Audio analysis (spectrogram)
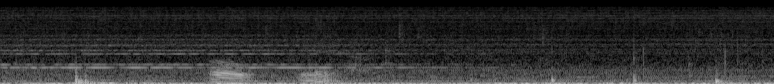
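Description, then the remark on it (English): A steady hiss of hot running water pours on without a break, like a shower spraying. A few brief murmured vocal sounds rise over it early on, with faint knocks scattered through. “This water is just the ticket.”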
